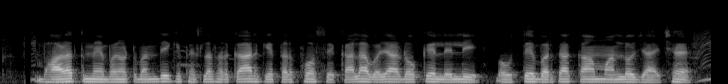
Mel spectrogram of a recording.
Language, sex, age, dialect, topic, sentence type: Maithili, male, 18-24, Angika, banking, statement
